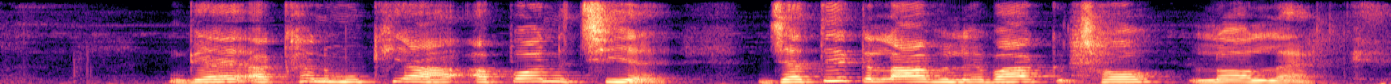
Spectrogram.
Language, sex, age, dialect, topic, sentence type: Maithili, female, 41-45, Bajjika, banking, statement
